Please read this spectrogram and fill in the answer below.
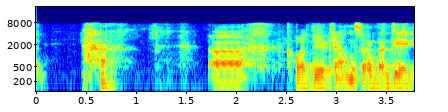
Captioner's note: laughing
